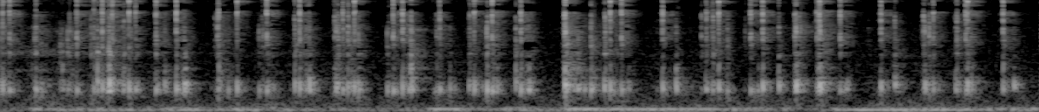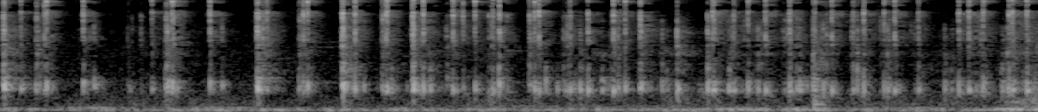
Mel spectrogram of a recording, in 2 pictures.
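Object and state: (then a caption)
Plastic computer mouse clicks. A small, hollow, black plastic wired computer mouse is held close while a fingertip clicks its buttons in rapid, uneven bursts. The clicks are short, dry and bright, with almost no ring, over a faint low hum.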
